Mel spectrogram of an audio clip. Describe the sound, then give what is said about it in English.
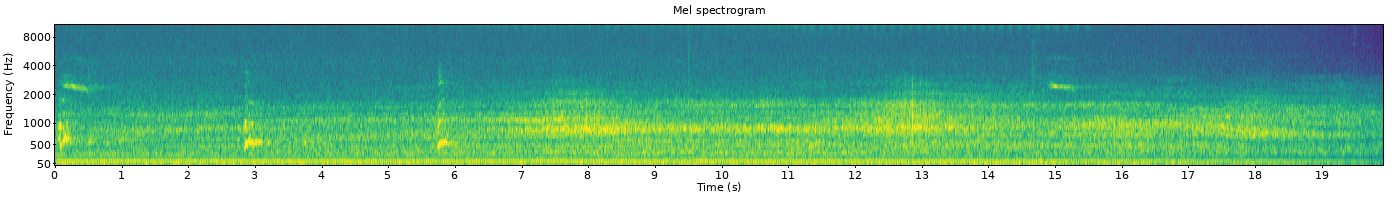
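A car passes at night, its broad wash of road noise swelling and fading, over a steady low night hum with crickets, and a few sharp, faint animal calls (dogs barking in the distance and an owl screech) in the background. “Night distant dogs bark, crickets, parents, owl screech, car passing”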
